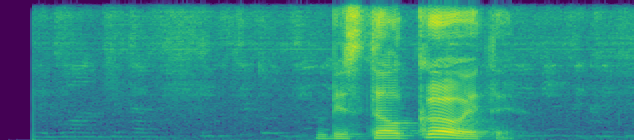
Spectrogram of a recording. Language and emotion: Russian, angry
